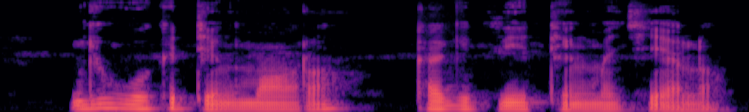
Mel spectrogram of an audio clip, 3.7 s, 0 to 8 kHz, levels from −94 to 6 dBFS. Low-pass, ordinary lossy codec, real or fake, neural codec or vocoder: none; none; real; none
